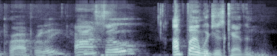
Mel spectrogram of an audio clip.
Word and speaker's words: Jasso: Did I pronounce that right, Kevin? At No, least no. Jasso? Is it really J? You could just say Kevin, but it's Hasso.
